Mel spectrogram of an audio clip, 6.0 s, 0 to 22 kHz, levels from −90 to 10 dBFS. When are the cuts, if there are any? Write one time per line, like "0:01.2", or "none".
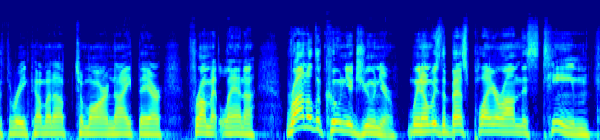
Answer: none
